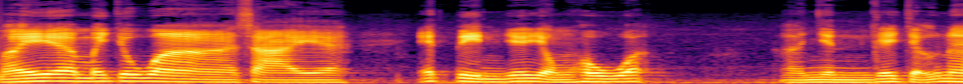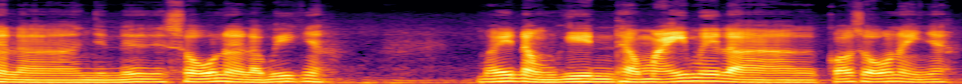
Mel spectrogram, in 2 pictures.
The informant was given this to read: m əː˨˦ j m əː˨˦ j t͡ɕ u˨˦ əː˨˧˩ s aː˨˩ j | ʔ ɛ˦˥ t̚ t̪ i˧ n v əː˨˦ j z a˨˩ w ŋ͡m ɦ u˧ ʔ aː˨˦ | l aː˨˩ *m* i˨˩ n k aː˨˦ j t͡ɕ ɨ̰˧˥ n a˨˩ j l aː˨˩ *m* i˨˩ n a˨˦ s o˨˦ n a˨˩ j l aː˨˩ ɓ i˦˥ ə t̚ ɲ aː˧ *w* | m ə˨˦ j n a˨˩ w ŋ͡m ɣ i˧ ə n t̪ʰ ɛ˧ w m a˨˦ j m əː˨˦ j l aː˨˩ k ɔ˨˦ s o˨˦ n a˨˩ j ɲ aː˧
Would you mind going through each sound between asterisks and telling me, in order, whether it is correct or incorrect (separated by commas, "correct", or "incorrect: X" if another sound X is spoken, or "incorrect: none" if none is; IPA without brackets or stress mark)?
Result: incorrect: ɲ, incorrect: ɲ, incorrect: none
